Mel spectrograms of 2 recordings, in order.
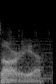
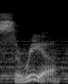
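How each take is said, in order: First: The name is said not rhyming with Maria. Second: The name is said rhyming with Maria. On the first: This is the speaker's own usual pronunciation. "which I pronounced Saria" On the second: This is how someone else pronounces it. "like the name Maria"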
